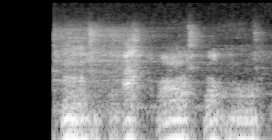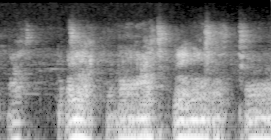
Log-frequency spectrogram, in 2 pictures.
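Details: Branco, a year-and-a-half-old Samoyed, growling while playing: deep, rough growls in short throaty bursts, roughly two a second after a moment of silence, with breathy gaps between them.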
